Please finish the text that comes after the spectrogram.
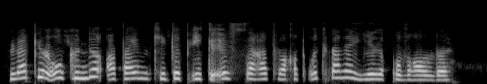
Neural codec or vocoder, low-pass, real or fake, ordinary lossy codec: codec, 16 kHz, 2 kbps, FreqCodec, smaller model; 7.2 kHz; fake; AAC, 48 kbps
